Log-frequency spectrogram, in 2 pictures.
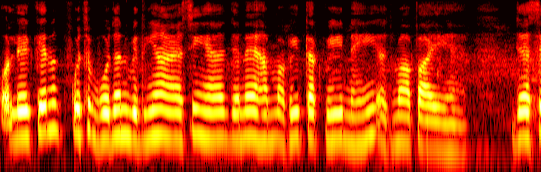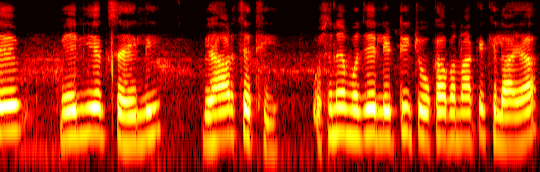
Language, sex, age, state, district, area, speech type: Hindi, female, 60+, Madhya Pradesh, Gwalior, rural, spontaneous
